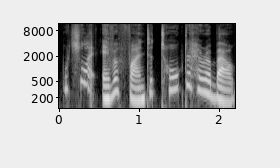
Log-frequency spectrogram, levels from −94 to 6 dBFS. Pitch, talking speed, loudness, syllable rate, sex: 255 Hz, 275 wpm, -17 LUFS, 6.0 syllables/s, female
